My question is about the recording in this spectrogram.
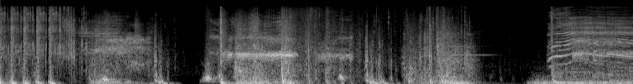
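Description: Cartoon fight sound effects: rapid runs of thuds and hits, broken twice by short silences, then a rising pitched cry about five and a half seconds in.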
